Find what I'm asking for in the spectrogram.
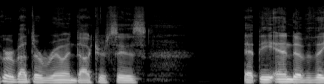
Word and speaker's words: Seuss: So, we are talking, we keep saying Dr. Seuss. Everybody knows him as Dr. Seuss, but apparently the correct pronunciation is Seuss.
